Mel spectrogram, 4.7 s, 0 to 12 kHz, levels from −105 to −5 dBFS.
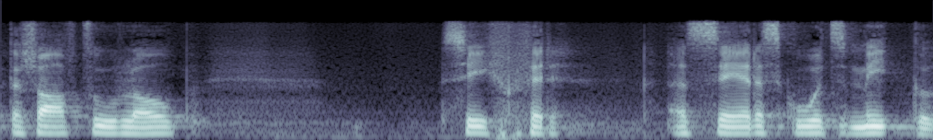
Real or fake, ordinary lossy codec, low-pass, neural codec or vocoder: fake; none; 7.2 kHz; codec, 16 kHz, 0.5 kbps, FunCodec, trained on LibriTTS, 25 frames a second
